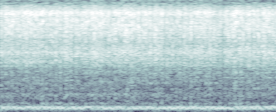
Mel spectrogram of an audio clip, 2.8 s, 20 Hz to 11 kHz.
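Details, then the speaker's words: 1969 Dodge Charger 440 V8 after re-torquing loose exhaust header bolts and intake manifold bolts: deep steady even-loping idle, no banging or ticking from exhaust; loose header bolts appear to be the cause. "fingers crossed, it looks like it was the loose header bolts on the exhaust."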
